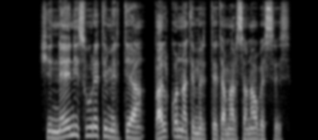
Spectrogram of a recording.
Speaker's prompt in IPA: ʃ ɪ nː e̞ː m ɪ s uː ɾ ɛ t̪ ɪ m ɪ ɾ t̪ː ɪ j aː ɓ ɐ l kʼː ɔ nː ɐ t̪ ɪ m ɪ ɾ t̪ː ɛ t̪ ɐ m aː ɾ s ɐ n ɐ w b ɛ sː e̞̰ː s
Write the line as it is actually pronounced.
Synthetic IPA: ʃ ɪ nː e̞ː n ɪ s uː ɾ ɛ t̪ ɪ m ɪ ɾ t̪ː ɪ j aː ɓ ɐ l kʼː ɔ nː ɐ t̪ ɪ m ɪ ɾ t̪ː ɛ t̪ ɐ m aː ɾ s ɐ n ɐ w b ɛ sː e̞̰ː s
